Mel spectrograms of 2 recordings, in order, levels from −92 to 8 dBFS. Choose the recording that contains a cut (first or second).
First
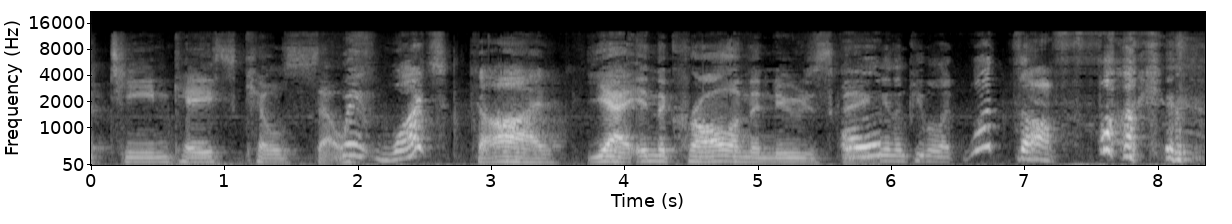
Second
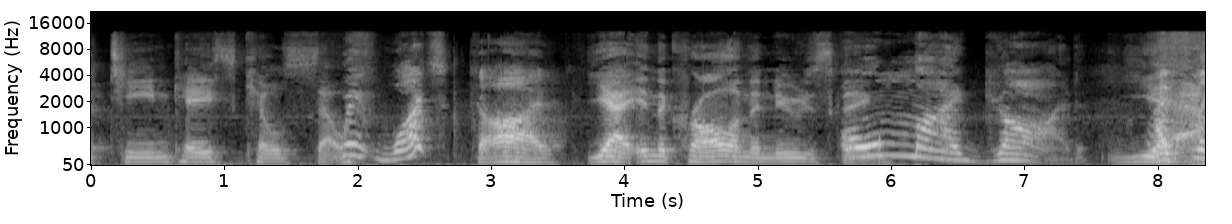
first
